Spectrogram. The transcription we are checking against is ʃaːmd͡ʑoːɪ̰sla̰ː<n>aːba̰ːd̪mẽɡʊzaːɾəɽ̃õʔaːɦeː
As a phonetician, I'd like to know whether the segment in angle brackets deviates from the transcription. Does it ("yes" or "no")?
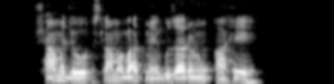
yes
